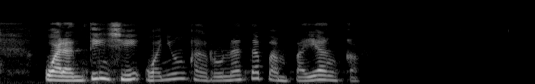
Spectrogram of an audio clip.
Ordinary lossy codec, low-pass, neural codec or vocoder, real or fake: AAC, 48 kbps; 7.2 kHz; none; real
